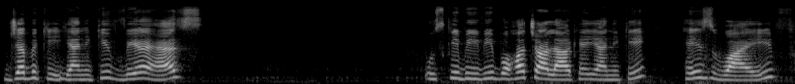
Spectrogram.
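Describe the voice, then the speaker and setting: Bright, high-voiced woman teaching English. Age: 30s. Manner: explains in Hindi, then says English sentences slowly and clearly, word by word; addresses viewers as guys, checks in with "ठीक है". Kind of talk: spoken English lesson in Hindi.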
